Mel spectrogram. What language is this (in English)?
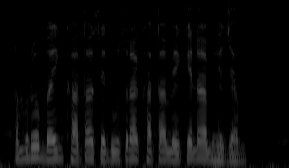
Maithili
